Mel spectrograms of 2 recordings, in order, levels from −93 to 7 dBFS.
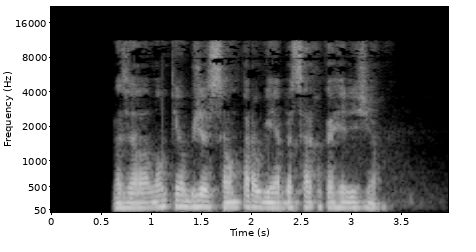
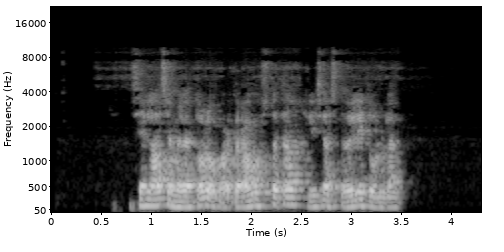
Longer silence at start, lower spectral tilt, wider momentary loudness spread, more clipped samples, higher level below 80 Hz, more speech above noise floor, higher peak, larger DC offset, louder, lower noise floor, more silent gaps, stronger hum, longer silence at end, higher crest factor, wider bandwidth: second, 0.6 s vs 0.8 s; about the same, -6 dB/octave vs -6.5 dB/octave; about the same, 7 LU vs 9 LU; neither; first, -34 dBFS vs -52 dBFS; second, 39 dB vs 61 dB; about the same, -2 dBFS vs -2 dBFS; neither; about the same, -17 LUFS vs -17 LUFS; second, -55 dBFS vs -77 dBFS; neither; neither; second, 0.65 s vs 0.8 s; about the same, 16 dB vs 16 dB; first, 11.5 kHz vs 9.4 kHz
